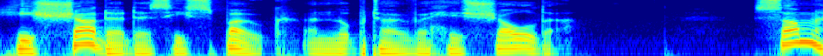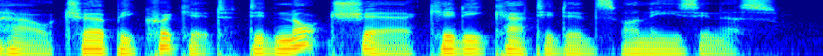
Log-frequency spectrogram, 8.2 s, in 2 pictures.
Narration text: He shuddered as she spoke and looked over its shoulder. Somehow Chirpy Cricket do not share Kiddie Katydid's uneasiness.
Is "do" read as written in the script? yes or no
no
